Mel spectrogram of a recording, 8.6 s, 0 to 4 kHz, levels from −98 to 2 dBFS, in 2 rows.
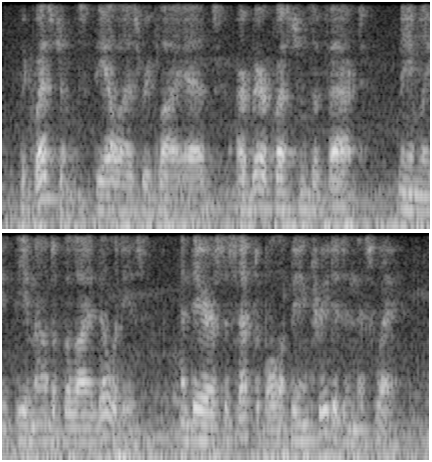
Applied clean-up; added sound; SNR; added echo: none; Train; 13 dB; reverberation time 0.3 s.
